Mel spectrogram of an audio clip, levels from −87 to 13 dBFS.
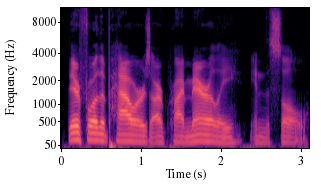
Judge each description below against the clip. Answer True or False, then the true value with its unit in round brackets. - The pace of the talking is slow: False (155 wpm)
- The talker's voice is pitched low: True (105 Hz)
